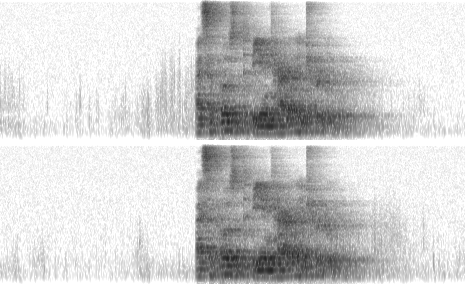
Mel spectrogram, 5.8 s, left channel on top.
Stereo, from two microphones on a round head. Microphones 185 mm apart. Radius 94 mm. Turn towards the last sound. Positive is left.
turn(degrees=35)  # may be behind; listen again after turning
